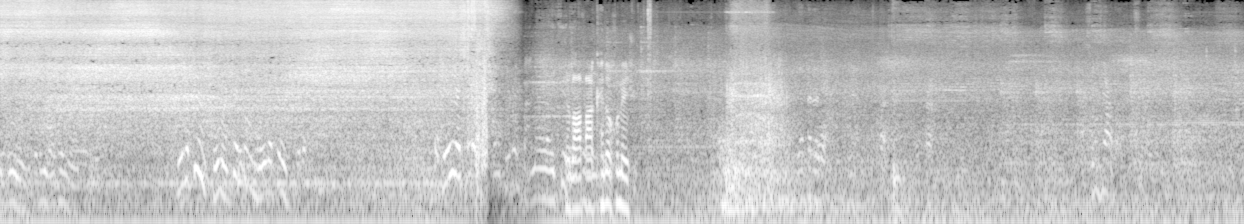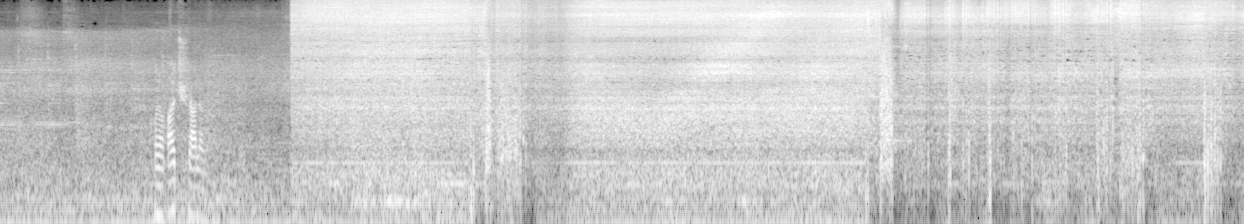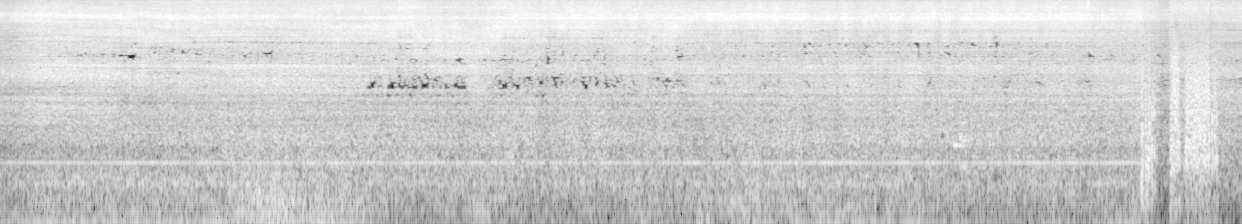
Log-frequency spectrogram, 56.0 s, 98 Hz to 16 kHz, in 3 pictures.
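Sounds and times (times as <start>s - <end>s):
laser cutter gas jet hissing: 0.0s - 9.5s, 23.0s - 55.9s
machine hum: 21.8s - 55.9s.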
